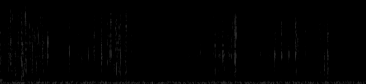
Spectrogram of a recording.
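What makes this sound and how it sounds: A small clear plastic bag of sequins is crinkled and scratched with long nails and fingertips. Quiet, bright crinkling and scratching comes in irregular bursts, with a faint low hum steady underneath.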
